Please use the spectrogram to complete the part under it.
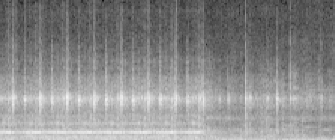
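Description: Sewing machine stitching along the edge of folded tape while sewing a side seam, a fast, steady mechanical whir with regular rhythmic ticks that stops partway through, leaving a few faint clicks.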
